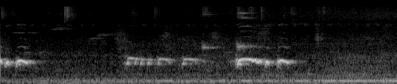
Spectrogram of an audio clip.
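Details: Local Javanese zebra dove song used as a lure for training other birds: soft cooing notes near one pitch, a short coo, then a longer rolling phrase and a final trailing coo, over low background hum.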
